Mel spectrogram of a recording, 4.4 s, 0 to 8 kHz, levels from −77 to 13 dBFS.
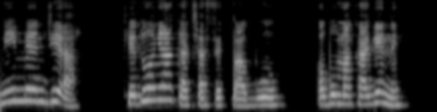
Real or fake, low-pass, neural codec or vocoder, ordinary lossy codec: real; none; none; none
